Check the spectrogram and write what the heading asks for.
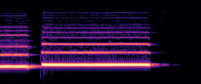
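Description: Plastic soprano recorder finishing a G and stepping up to a held A, the last notes of a slow F-sharp, G, A phrase. The A sounds for about a second and stops about a second and a half in.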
